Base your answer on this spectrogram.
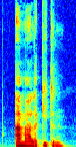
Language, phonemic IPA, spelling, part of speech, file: Dutch, /amaləˈkitə(n)/, Amalekieten, noun, Nl-Amalekieten.ogg
- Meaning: plural of Amalekiet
